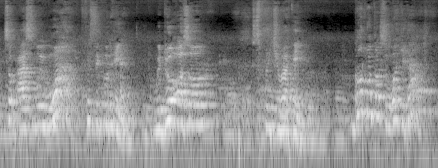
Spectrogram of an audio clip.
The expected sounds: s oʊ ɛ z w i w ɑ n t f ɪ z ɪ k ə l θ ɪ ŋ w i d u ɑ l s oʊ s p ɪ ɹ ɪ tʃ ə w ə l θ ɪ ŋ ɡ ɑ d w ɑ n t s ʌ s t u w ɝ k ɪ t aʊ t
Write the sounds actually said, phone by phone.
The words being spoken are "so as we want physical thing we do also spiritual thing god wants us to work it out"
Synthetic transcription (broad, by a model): s oʊ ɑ s w i w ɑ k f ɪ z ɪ k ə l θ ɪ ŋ w i d u ɑ l s oʊ s p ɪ ɹ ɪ tʃ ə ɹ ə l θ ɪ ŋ ɡ ɑ d w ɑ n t ɔ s t u w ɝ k ɪ t aʊ t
